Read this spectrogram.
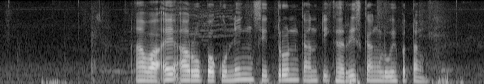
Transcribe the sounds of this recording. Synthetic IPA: ʔawa̰ʔeʔaɾupɔkunɪŋsit̪ɾʊnkaɳʈiɡ̥ä̤ɾɪskaŋluwɪhpət̪əŋ

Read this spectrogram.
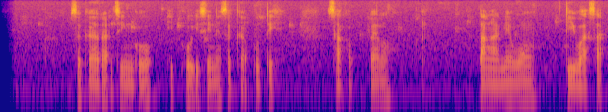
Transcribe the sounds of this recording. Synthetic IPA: səɡ̥a̤ɾa̰ʔd̥ʒ̥iŋɡoʔikʰuʔḭsinesəɡ̥a̰ʔput̪ɪh | sakəpɛl | t̪aŋanewɔŋ | d̪̥iwasa̰ʔ

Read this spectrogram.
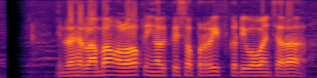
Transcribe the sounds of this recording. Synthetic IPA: ʔinɾaɦɛrlambaŋɔlɔɦɔk̚t̪iŋalikɾist̪ɔfərːifkərdiwawaɲt͡ʃaɾa

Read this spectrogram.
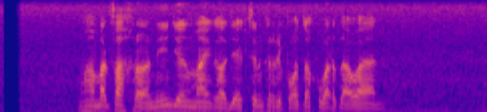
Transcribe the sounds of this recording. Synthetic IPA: muɦamat̪̚fahɾonid͡ʒɨŋmaijkəld͡ʒɛk̚sənkərdipɔt̪ɔkəwart̪awan

